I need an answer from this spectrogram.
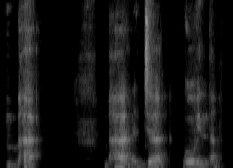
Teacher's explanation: the Bha is aspirated consonant. So the fourth letter in the Pa Varga.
